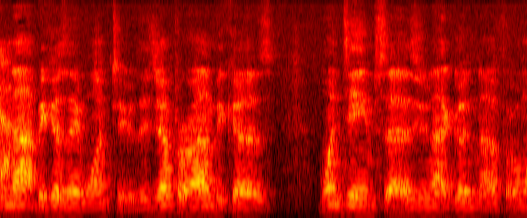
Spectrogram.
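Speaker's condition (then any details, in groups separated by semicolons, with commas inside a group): ALS; about 2 years since onset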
